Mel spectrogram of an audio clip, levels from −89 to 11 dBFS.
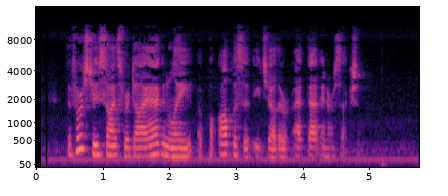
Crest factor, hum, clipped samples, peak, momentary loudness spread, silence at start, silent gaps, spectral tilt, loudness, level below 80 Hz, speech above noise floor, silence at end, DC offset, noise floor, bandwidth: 20 dB; none; under 0.1%; -6 dBFS; 12 LU; 0.1 s; none; -4 dB/octave; -23 LUFS; -62 dBFS; 23 dB; 0 s; under 0.1%; -46 dBFS; 11 kHz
